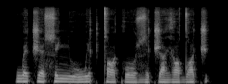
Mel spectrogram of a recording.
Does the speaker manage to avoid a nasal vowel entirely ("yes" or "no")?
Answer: yes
